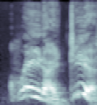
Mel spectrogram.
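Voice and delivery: high, slow enthusiasm; lightly voiced dog. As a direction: praise it eagerly. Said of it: "said Dog".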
